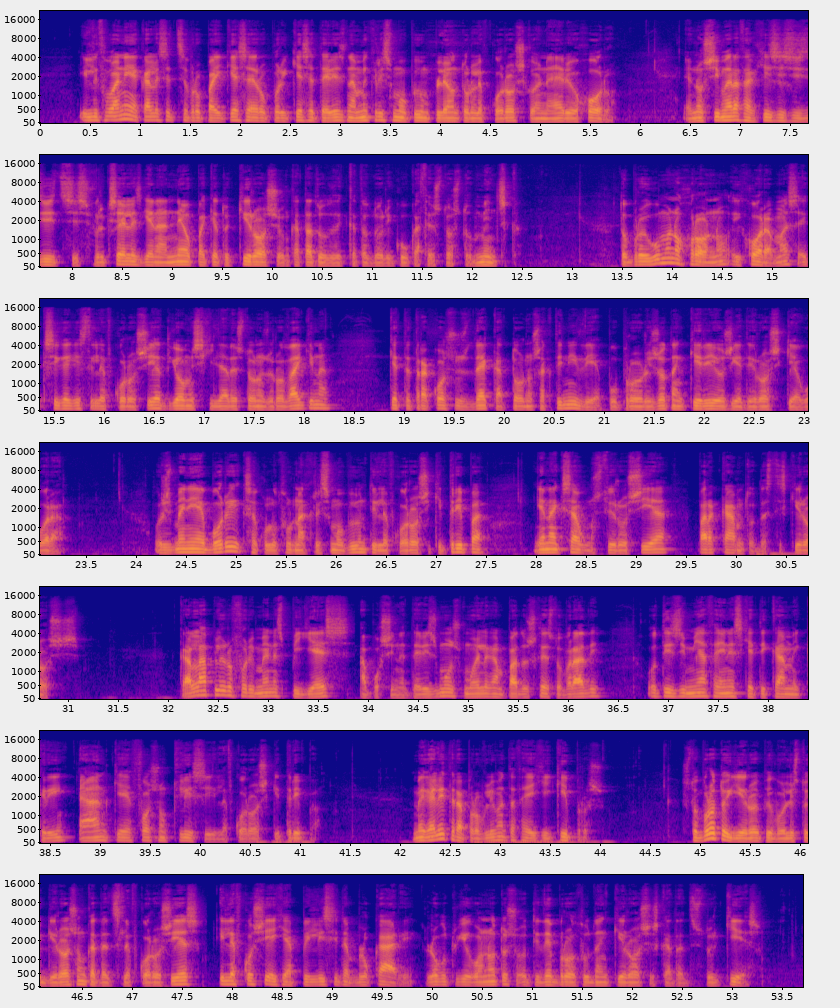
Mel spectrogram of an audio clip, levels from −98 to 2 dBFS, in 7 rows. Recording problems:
none

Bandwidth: 15.5 kHz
